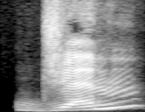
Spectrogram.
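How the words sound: It starts with an English-style j sound. This is how it is often said in the Netherlands. "aux Pays-Bas, souvent, on le prononce euh, comme en anglais"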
